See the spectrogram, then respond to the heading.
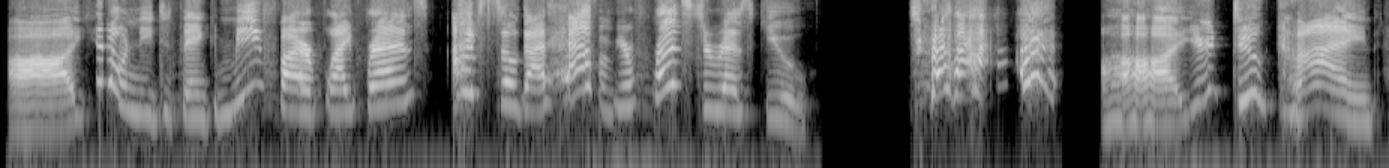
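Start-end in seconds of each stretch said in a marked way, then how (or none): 6.1-7.0 high, pleased little giggle. Acted. Girl thanked by firefly friends, high giggle. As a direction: let out a short high titter.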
